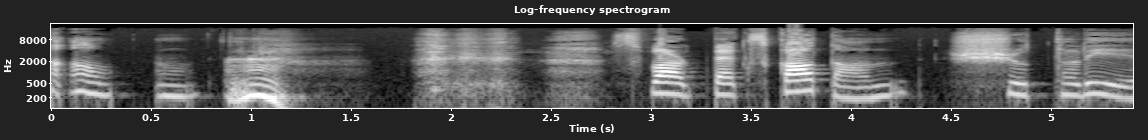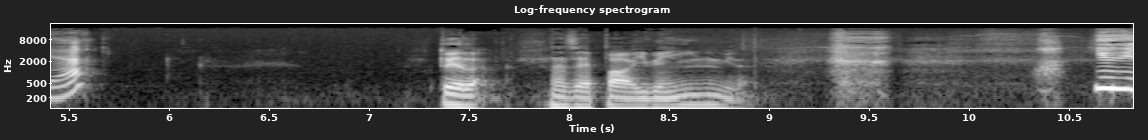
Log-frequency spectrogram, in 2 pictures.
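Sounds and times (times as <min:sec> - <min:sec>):
speech: 0:00.2 - 0:01.3, 0:03.0 - 0:05.7, 0:07.4 - 0:09.6, 0:10.4 - 0:10.8
person clearing throat: 0:00.8 - 0:01.4.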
